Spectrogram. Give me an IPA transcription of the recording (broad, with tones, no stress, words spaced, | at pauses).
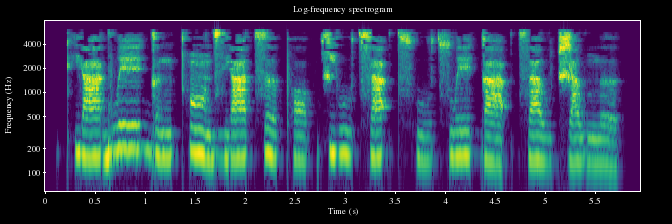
pʰja˨˩ɡwe˦ ɡə˨˩n t̪ʰɔ̃˥˧d͡zja˧t͡sə˥˧pʰɔ˨k̚ ɕju˥˧t͡sa˦ʔt͡sʰu˨˩t͡swe˦ ɡa˨ʔ t͡sa˧wt͡ɕa˧w n̪ə˨˩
